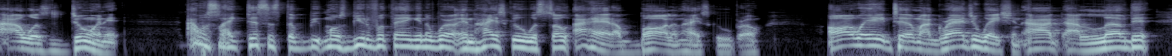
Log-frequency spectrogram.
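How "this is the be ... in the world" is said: ordinary delivery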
